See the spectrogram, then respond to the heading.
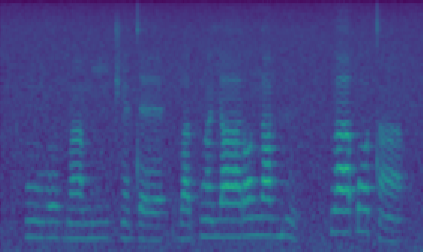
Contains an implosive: yes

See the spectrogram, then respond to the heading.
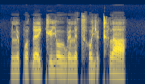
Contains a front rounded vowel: yes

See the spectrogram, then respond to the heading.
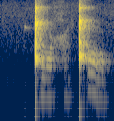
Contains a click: yes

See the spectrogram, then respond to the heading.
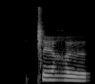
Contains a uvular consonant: yes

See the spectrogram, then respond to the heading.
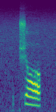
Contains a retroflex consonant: no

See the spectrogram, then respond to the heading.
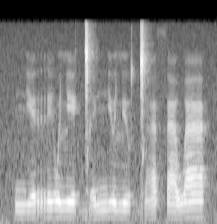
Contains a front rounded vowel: no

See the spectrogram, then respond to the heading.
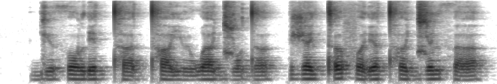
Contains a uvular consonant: no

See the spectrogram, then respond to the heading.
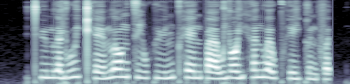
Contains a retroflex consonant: no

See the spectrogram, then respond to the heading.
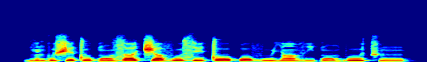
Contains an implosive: yes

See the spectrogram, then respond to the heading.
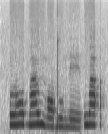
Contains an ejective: no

